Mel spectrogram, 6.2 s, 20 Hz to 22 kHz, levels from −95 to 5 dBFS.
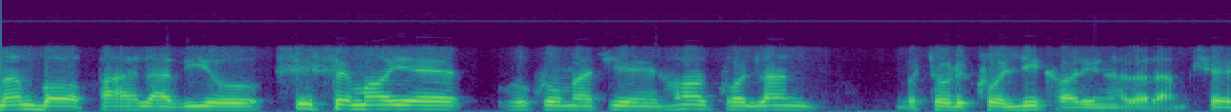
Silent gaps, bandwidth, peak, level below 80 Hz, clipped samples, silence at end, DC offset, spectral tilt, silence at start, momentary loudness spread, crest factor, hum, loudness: none; 4.2 kHz; -4 dBFS; -54 dBFS; under 0.1%; 0 s; under 0.1%; -9.5 dB/octave; 0 s; 7 LU; 16 dB; none; -20 LUFS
